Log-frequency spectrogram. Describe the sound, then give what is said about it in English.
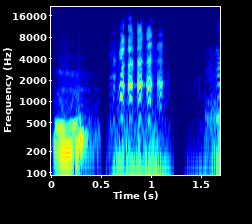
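A goat bleats in a short wavering call, followed by a louder, pulsing, buzzy bleat, then another call begins; fairly loud with no talking. “Okay, well, we've got some goat calls. Let's play the group one here.”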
